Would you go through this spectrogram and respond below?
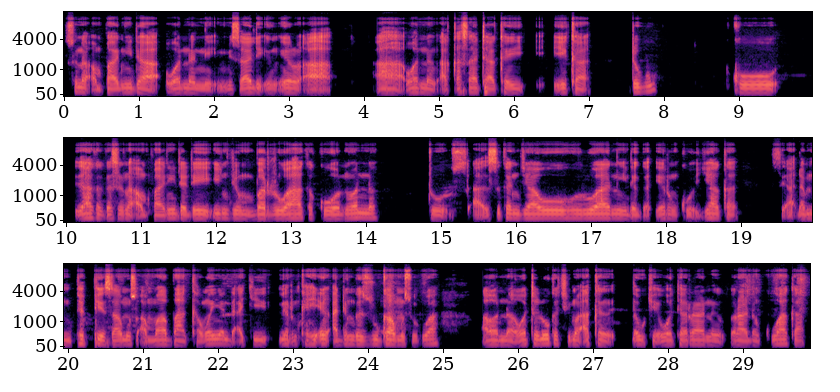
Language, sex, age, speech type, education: Hausa, male, 46-60, spontaneous, tertiary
